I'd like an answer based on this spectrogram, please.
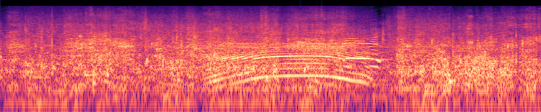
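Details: Livestock cattle scrambling for food; a single drawn-out moo of about two seconds rises, holds and then sinks, heard over constant low rumbling noise.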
